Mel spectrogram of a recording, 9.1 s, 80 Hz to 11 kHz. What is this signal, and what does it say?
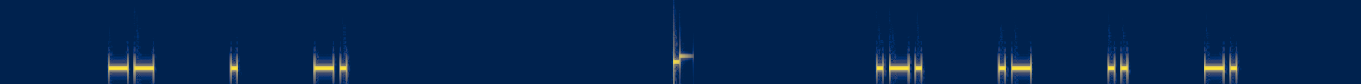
Morse code, heard as a keyed tone, about 28 wpm, spaced as for 13 wpm, 700 Hz. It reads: MEN RAIN
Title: 4x Character Spacing - Top 300 Words - 28wpm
